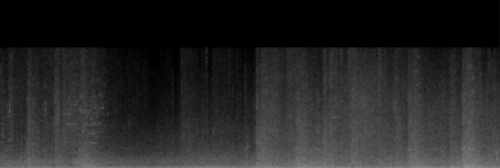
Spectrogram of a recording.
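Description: A jeep engine rumbles steadily as it drives.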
